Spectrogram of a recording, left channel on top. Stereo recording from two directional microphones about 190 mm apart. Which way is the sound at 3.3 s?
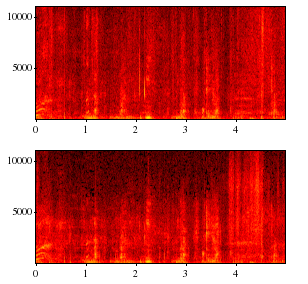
35° left (ahead or behind).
